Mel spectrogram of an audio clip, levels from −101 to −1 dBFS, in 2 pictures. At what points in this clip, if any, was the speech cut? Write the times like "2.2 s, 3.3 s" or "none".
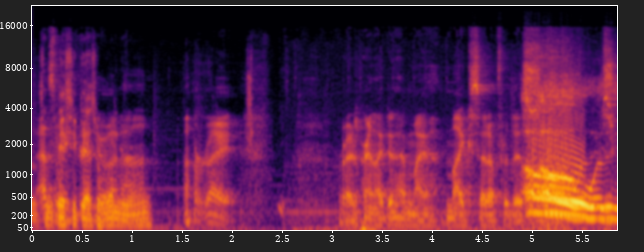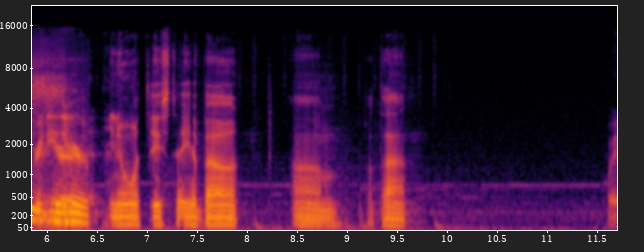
2.4 s, 6.5 s

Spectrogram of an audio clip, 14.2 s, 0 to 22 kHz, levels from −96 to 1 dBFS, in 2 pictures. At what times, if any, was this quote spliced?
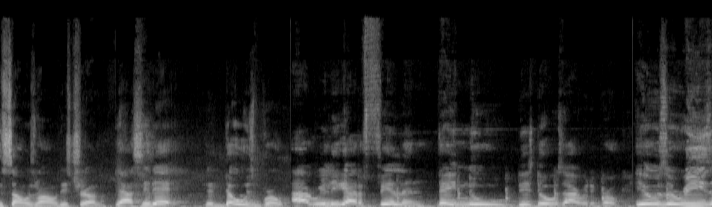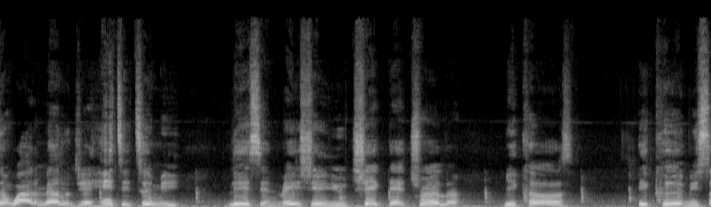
1.1 s, 2.9 s, 4.2 s, 6.2 s

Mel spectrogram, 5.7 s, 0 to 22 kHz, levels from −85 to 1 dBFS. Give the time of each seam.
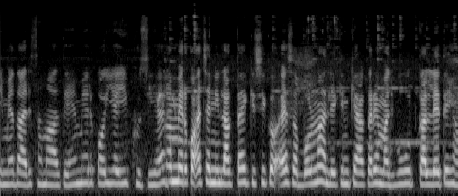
2.1 s

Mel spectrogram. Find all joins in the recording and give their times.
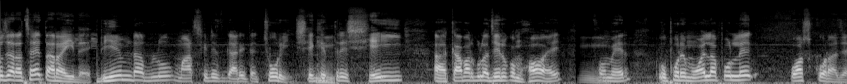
1.0 s

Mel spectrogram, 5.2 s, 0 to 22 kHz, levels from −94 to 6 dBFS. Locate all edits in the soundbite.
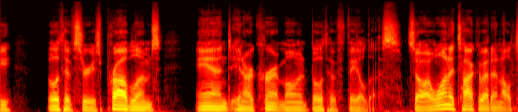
none

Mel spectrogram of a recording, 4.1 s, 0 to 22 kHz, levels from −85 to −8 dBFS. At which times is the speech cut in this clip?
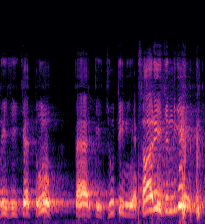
2.8 s

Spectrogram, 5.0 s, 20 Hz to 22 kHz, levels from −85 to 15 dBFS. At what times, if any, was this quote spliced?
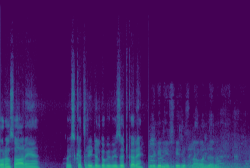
2.9 s

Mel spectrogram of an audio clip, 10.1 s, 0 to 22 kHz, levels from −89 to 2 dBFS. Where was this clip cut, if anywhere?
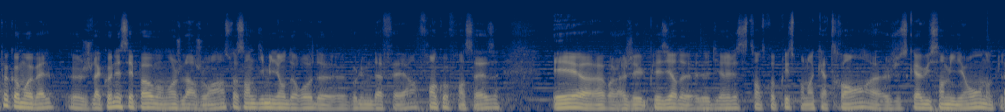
none

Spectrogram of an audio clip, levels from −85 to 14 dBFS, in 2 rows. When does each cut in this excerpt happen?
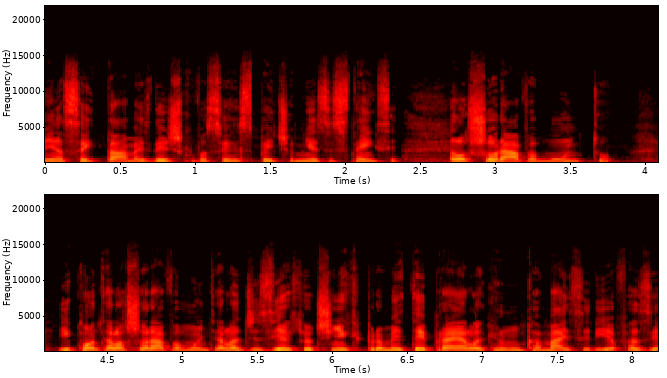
2.7 s

